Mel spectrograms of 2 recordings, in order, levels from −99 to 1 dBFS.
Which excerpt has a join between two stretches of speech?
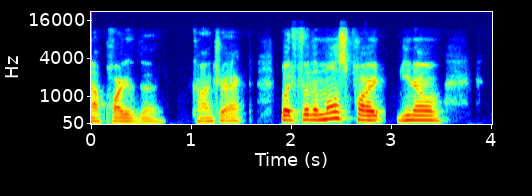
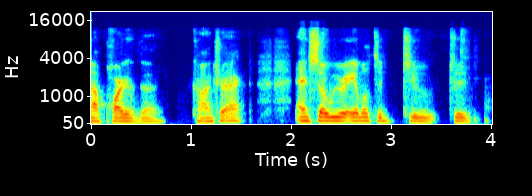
first; 1 cut; at 1.8 s

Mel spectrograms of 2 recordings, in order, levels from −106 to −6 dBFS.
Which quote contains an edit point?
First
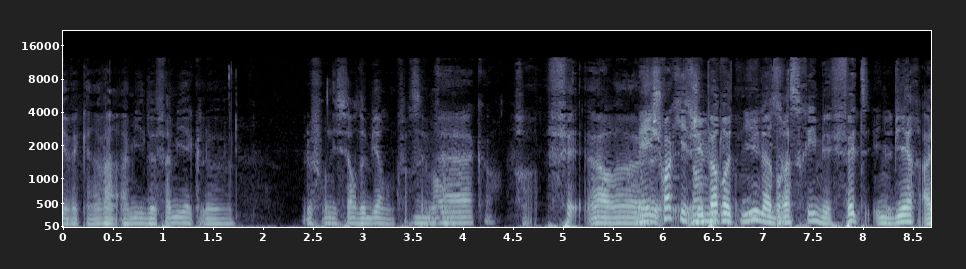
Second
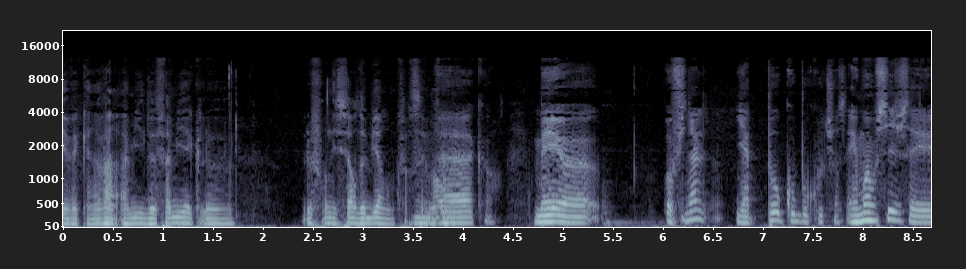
first; 1 cut; at 4.5 s

